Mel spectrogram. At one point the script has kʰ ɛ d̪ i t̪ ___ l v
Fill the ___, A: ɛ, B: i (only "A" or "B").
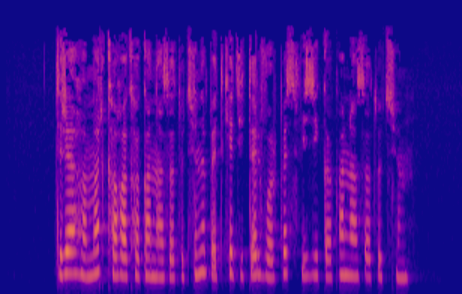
A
